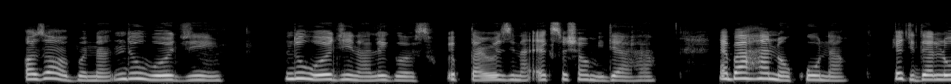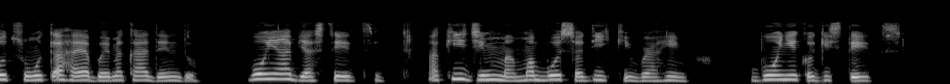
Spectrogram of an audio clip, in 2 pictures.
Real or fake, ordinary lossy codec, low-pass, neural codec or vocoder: real; none; 7.2 kHz; none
